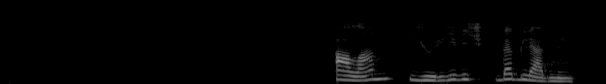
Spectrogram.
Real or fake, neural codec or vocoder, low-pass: real; none; 7.2 kHz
